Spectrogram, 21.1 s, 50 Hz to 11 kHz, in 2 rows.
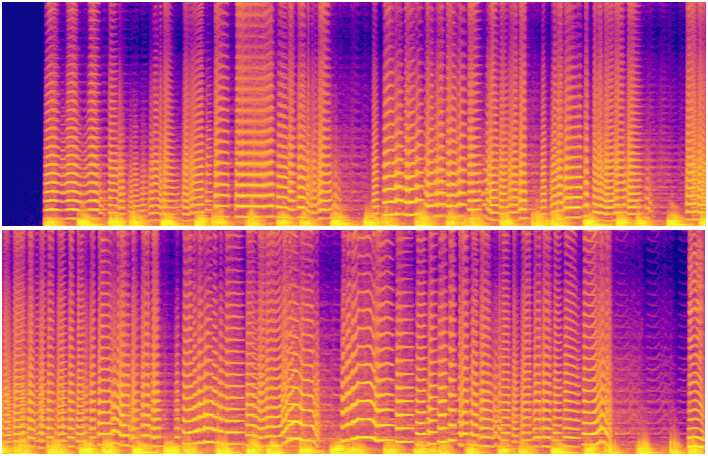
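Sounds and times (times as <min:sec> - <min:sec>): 
bouncy street brass music: 0:00.7 - 0:21.1.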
